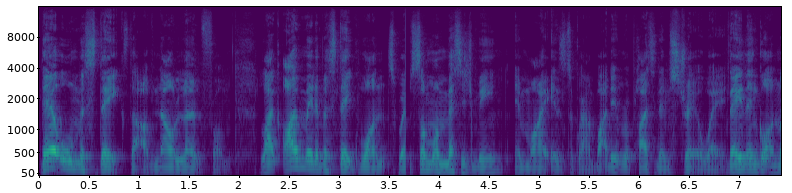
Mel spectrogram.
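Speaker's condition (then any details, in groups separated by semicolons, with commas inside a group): No condition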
